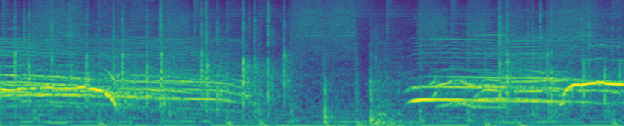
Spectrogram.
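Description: Several women shrieking "oh!" in high, drawn-out voices, once at the start and again from about two-thirds of the way in, over background music. A few short knocks sound between the shrieks.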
